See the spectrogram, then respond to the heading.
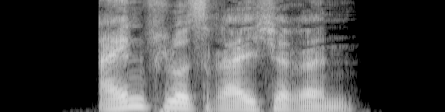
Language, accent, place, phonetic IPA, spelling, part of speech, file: German, Germany, Berlin, [ˈaɪ̯nflʊsˌʁaɪ̯çəʁən], einflussreicheren, adjective, De-einflussreicheren.ogg
- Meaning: inflection of einflussreich: 1. strong genitive masculine/neuter singular comparative degree 2. weak/mixed genitive/dative all-gender singular comparative degree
